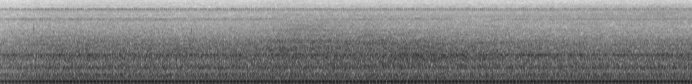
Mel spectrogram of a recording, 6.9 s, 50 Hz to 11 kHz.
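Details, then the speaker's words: 2004 Mazda MPV LX, cold engine, key on only, code P0480 (cooling fan relay 1 control circuit): a loud, steady rushing hum as the cooling fan runs stuck on high speed. "as soon as I put the key on the fan kicked on at high speed and this vehicle is cold"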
